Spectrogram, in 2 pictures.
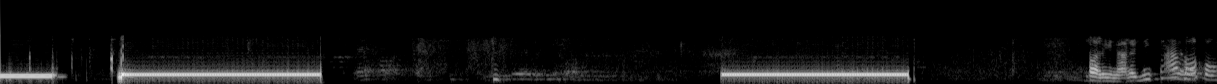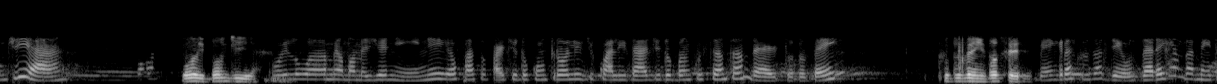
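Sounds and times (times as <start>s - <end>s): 
phone line tones during bank call transfer: 0.0s - 3.2s, 7.2s - 9.1s
speech: 11.0s - 13.0s, 14.0s - 20.8s, 21.6s - 24.3s.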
